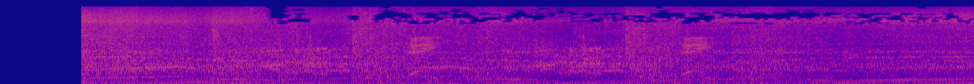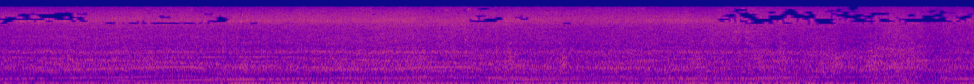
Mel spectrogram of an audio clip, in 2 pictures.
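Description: A car engine revs up and down over and over.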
